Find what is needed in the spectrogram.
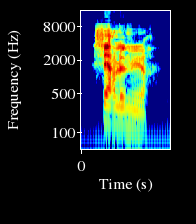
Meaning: to play truant, to play hooky, to skip class, to ditch, to bunk
- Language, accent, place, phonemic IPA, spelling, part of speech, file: French, France, Lyon, /fɛʁ lə myʁ/, faire le mur, verb, LL-Q150 (fra)-faire le mur.wav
